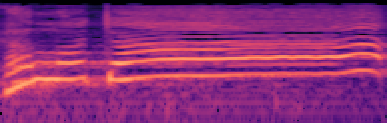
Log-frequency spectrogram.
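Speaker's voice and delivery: very high, very slow wailing cry; wailing widow. Retold or imitated. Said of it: "dia nangis". (ratapan istri yang menangis, tinggi dan pelan)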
